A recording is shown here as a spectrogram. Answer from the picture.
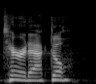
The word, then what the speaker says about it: pterodactyl: It like pterodactyl? Starts with a silent P?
